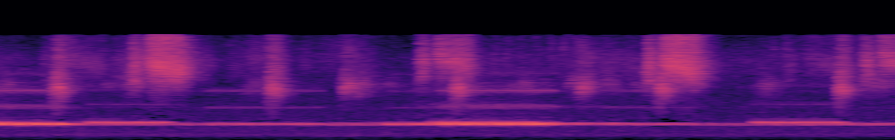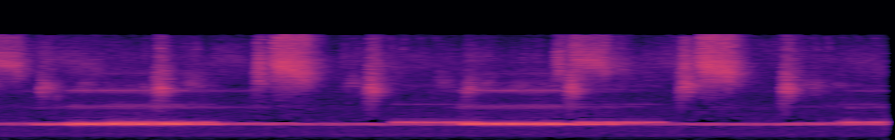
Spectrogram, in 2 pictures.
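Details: Grass crickets on a warm summer night in Bulgaria, captured with a surround microphone: an unbroken high-pitched trill with slight stepwise pitch shifts, punctuated by short bright chirps every second or so.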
